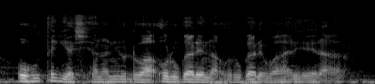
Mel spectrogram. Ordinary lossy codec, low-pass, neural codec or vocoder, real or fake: none; none; vocoder, 22.05 kHz, 80 mel bands, WaveNeXt; fake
